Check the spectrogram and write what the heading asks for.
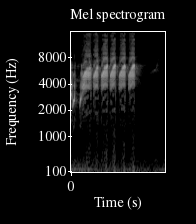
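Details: Minivet in lively song: a loud burst of six bright, high, evenly spaced chirps over about one second, ending with a faint thin trailing note.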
